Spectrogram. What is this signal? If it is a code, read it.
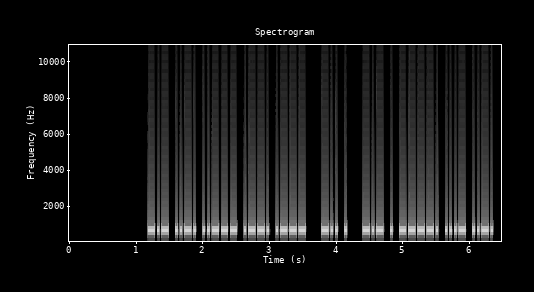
Morse code, heard as a keyed tone, about 34 wpm, 700 Hz. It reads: KF2PJ DE KE9VF
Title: USA Callsign DE Callsign - 5 Characters - 35wpm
